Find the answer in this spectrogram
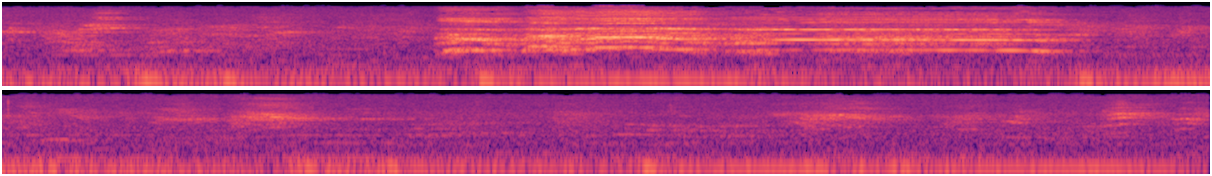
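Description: A bird's long, loud call starting about one and a half seconds in and lasting about two seconds, with faint short chirps before and after it and a low steady hum underneath.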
